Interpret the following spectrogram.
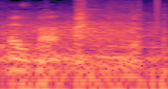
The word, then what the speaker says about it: Esmat: It's Maged Esmat. To confirm, that's how you pronounce his name, is Esmat.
